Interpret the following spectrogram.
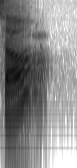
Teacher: Sir is pronounced as sir, with the r being optional.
